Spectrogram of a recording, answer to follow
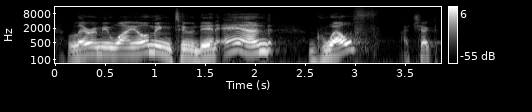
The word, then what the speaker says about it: Guelph: And Guelph, I checked the pronunciation, that's in Ontario, Canada.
